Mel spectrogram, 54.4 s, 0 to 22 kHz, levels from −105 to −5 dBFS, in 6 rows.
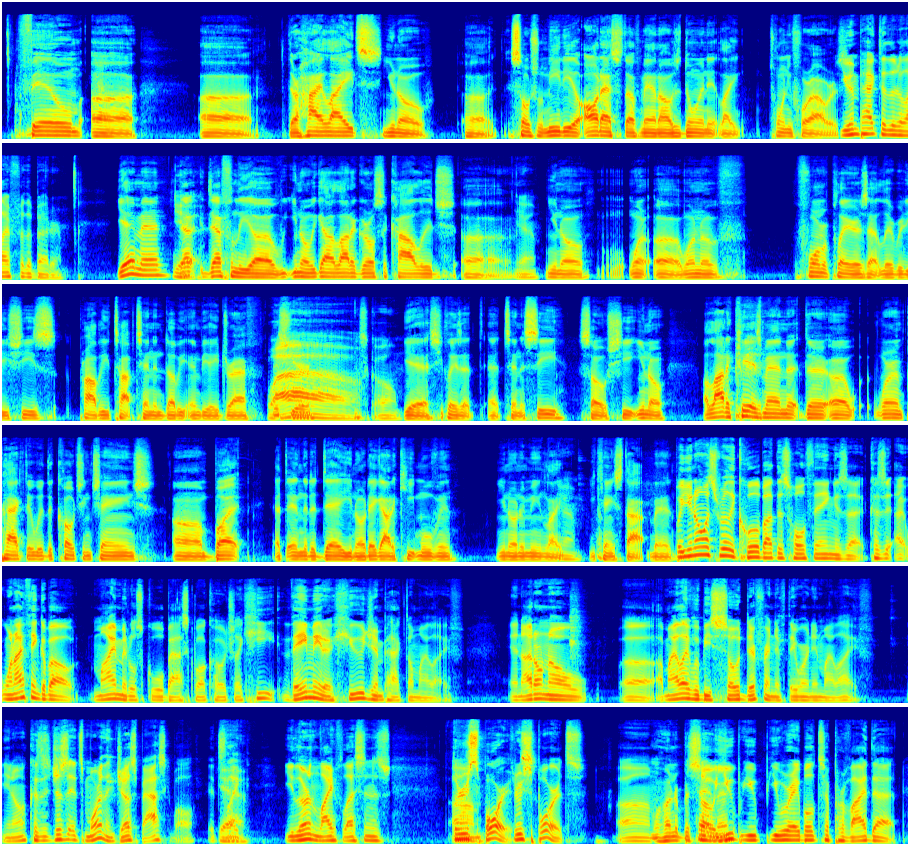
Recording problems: none

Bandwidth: 14.5 kHz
